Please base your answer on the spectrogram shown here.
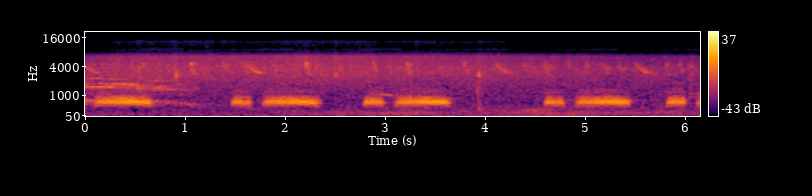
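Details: Spotted dove in the early stage of training as a decoy bird, cooing outdoors: low hollow coos in short and longer phrases, grouped in threes, over steady background hiss with faint high chirps of other birds.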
